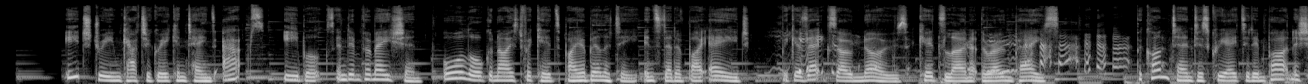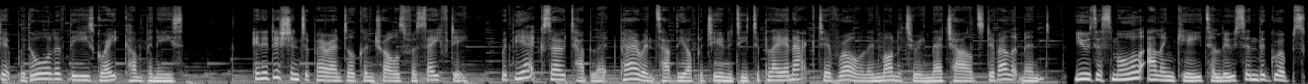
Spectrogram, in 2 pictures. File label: Corporate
